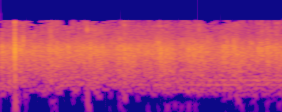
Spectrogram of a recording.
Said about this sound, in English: Somebody say praise the Lord. Give Jesus a big hand clap of praise.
